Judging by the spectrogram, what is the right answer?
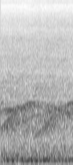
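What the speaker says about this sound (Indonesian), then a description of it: "Mobil damkar datang." A fire truck siren wails continuously and loudly as the engine arrives at a burning office building, a steady electronic tone over low vehicle rumble.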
